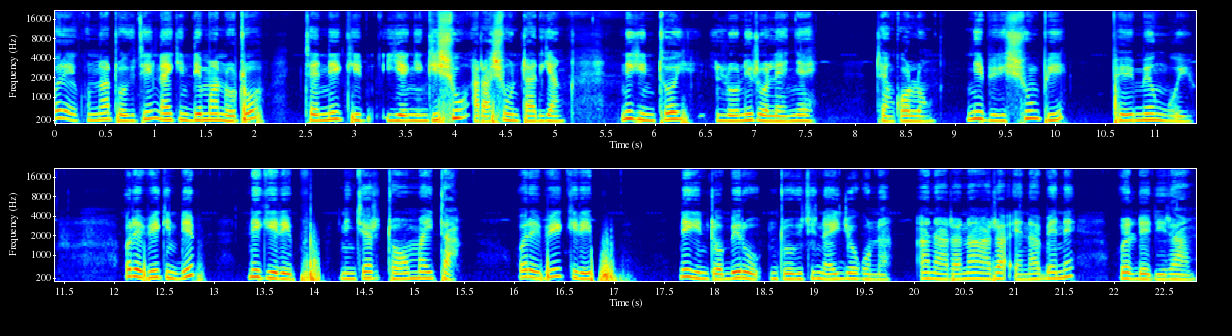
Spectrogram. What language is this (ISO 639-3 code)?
mas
